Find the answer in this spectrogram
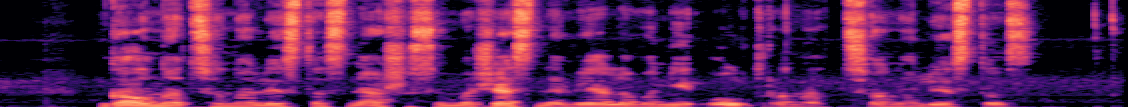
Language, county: Lithuanian, Vilnius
